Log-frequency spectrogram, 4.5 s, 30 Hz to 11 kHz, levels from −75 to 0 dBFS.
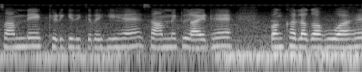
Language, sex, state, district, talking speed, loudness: Hindi, female, Uttar Pradesh, Shamli, 185 wpm, -18 LUFS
